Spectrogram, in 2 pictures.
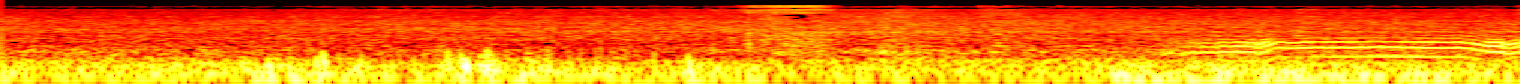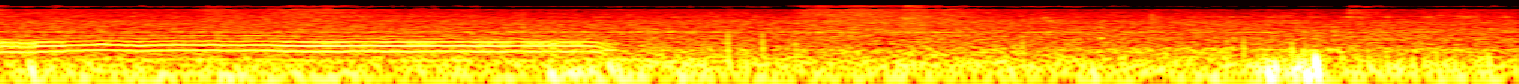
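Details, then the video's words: Hungry kittens cry loudly as they eat and chase each other. A single long meow-like cry rises slightly, dips, then holds steady for about three seconds over low background rumble, with a sharp knock near the end. "Hungry Kittens Crying Loudly And Chasing Each Other While Eating"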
